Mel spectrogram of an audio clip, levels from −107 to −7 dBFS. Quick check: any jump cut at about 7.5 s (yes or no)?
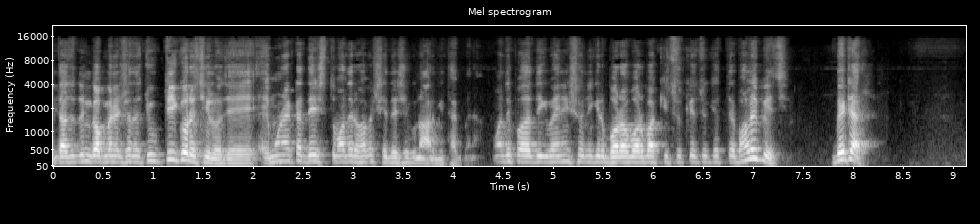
no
